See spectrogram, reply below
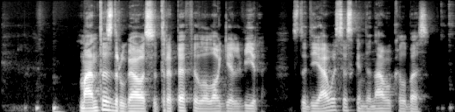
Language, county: Lithuanian, Vilnius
